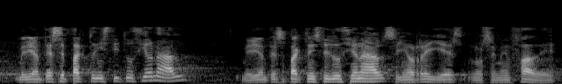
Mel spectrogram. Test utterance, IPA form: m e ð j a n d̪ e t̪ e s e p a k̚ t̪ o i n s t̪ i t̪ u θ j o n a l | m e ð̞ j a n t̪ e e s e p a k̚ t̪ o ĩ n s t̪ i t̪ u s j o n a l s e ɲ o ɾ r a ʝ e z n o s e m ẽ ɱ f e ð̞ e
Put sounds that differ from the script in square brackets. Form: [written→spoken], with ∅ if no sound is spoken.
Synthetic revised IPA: m e ð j a n [d̪→t̪] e [t̪→∅] e s e p a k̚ t̪ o i n s t̪ i t̪ u θ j o n a l | m e ð̞ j a n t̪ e e s e p a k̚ t̪ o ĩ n s t̪ i t̪ u [s→θ] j o n a l s e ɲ o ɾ r [a→e] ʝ e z n o s e m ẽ ɱ f [e→a] ð̞ e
